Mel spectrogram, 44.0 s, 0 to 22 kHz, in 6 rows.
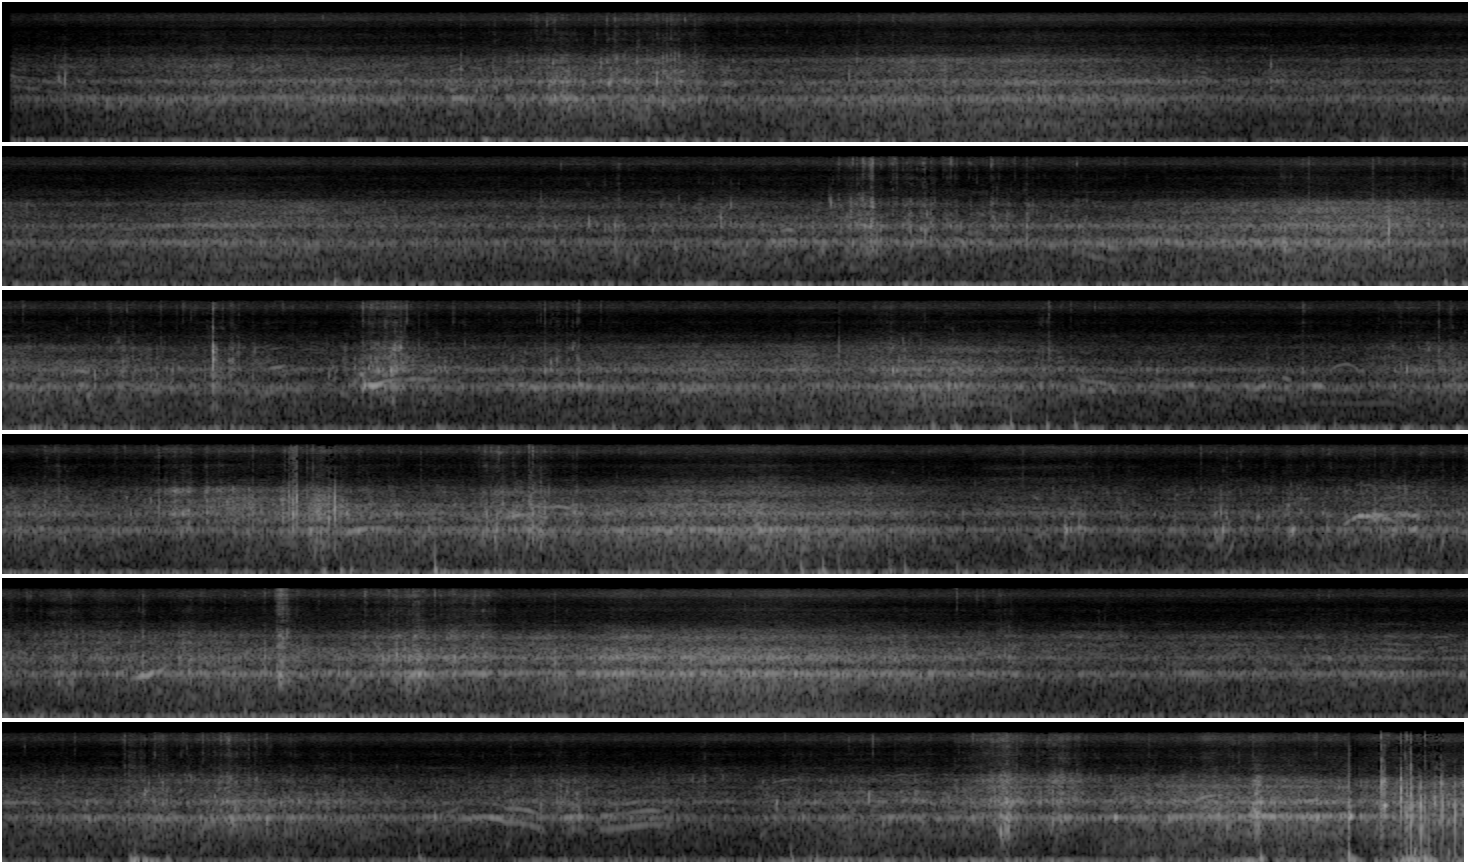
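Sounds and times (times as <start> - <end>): small waves lapping: 0.0 - 43.9
water splashes: 0.0 - 43.9
wind buffeting microphone: 0.0 - 43.9.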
